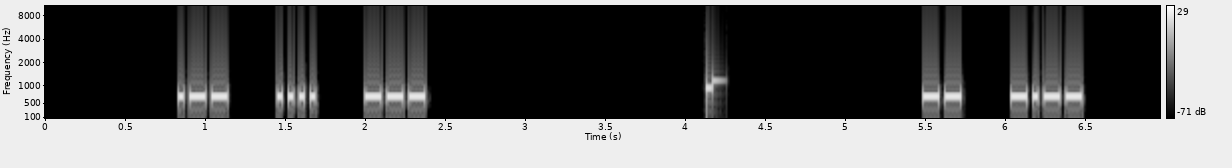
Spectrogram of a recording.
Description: Morse code, heard as a keyed tone, about 36 wpm, spaced as for 20 wpm, 690 Hz. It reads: WHO MY
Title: 3x Character Spacing - Top 100 Words - 35wpm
